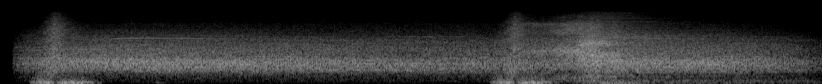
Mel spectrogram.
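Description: Sound-design title sting: a deep boom with a whoosh, then a steady airy wash, and a second boom with a rising swoosh about five seconds in that fades away before the end.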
